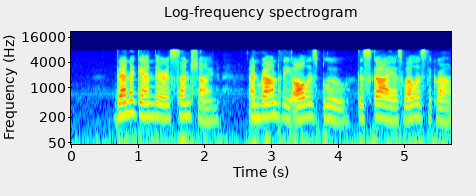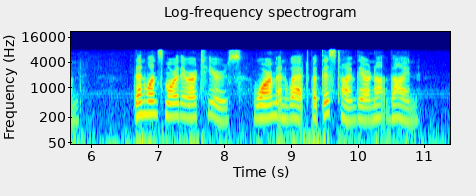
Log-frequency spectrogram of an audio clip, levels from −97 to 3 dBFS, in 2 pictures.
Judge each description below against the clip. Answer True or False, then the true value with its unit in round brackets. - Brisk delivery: False (180 wpm)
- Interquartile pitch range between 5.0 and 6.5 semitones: False (3.0 semitones)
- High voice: True (195 Hz)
